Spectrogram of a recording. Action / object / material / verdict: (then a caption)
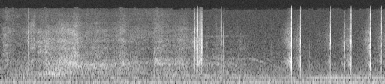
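tap / aluminum laptop lid tapped with fingernails / aluminum / none. Long nails tap the lid of a closed silver aluminum laptop at a moderate rate, producing about ten sharp, bright clicks with almost no ring. A faint, steady low hum sits underneath, with near silence between taps.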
